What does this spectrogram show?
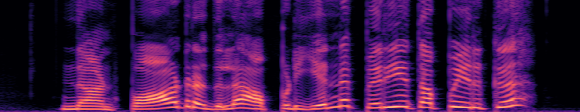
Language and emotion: Tamil, angry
